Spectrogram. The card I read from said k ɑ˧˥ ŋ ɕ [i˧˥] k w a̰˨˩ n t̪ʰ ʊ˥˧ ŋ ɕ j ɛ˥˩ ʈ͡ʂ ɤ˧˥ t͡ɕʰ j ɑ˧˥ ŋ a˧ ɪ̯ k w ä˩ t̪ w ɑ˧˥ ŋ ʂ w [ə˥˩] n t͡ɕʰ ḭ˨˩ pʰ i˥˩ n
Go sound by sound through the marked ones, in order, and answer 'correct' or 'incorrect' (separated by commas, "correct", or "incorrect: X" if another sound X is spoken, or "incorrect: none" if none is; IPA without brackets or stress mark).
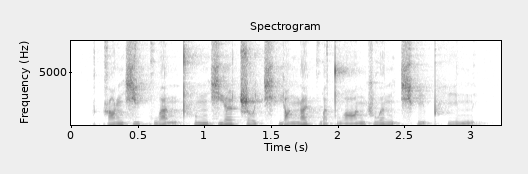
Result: incorrect: i˥, correct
